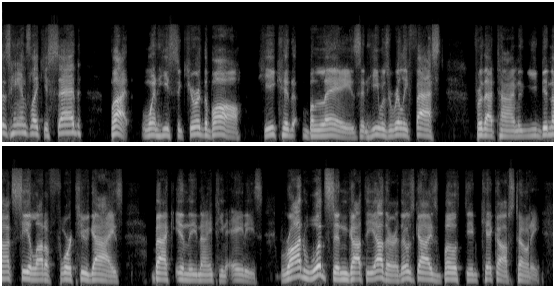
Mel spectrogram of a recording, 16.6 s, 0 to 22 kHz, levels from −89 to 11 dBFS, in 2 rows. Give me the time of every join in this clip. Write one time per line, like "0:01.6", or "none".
0:12.4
